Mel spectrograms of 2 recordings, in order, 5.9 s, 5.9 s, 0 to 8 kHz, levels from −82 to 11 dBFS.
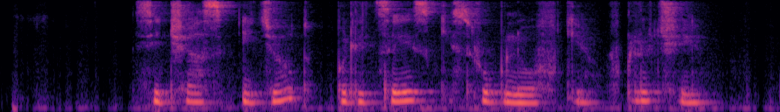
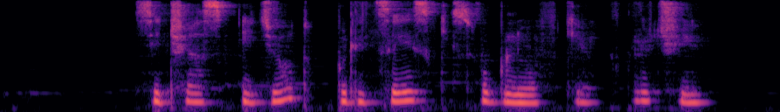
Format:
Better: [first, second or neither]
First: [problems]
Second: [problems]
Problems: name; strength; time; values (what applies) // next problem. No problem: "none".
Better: first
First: none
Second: noise reduction (neural mask model DeepFilterNet 3)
